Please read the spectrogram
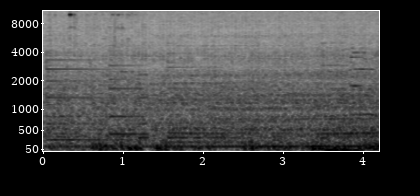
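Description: Steady engine and road noise from a moving vehicle on a paved road, a constant low hum, with faint background music.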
